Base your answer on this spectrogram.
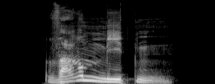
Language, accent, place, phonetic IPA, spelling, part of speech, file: German, Germany, Berlin, [ˈvaʁmˌmiːtn̩], Warmmieten, noun, De-Warmmieten.ogg
- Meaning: plural of Warmmiete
